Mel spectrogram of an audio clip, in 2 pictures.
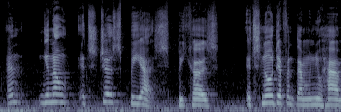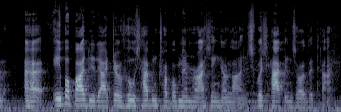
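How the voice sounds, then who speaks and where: Audible room echo comes through as a man speaks at a very slow pace. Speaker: theatre artistic director and actor. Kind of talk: interview conversation.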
